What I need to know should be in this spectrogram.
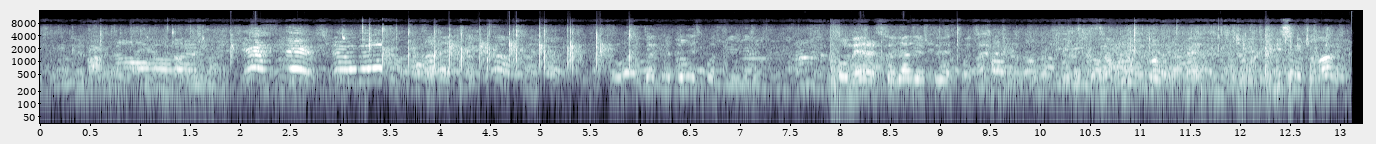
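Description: Several men shout and talk loudly outdoors.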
